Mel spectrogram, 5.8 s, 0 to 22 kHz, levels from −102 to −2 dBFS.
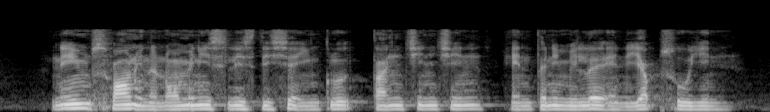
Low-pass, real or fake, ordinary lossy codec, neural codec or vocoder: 7.2 kHz; fake; none; codec, 16 kHz, 8 kbps, FreqCodec, larger model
